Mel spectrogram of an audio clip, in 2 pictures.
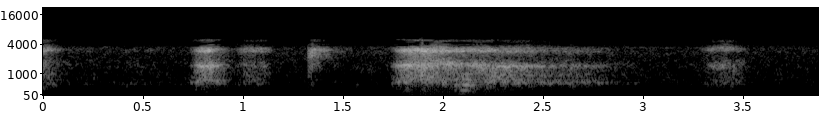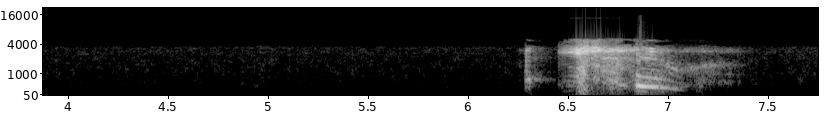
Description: Absolutely huge sneezing fit with lots and lots of sneezes (over 60!), including build ups, a couple of stifles and some wet nose blowing on soft white tissues.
